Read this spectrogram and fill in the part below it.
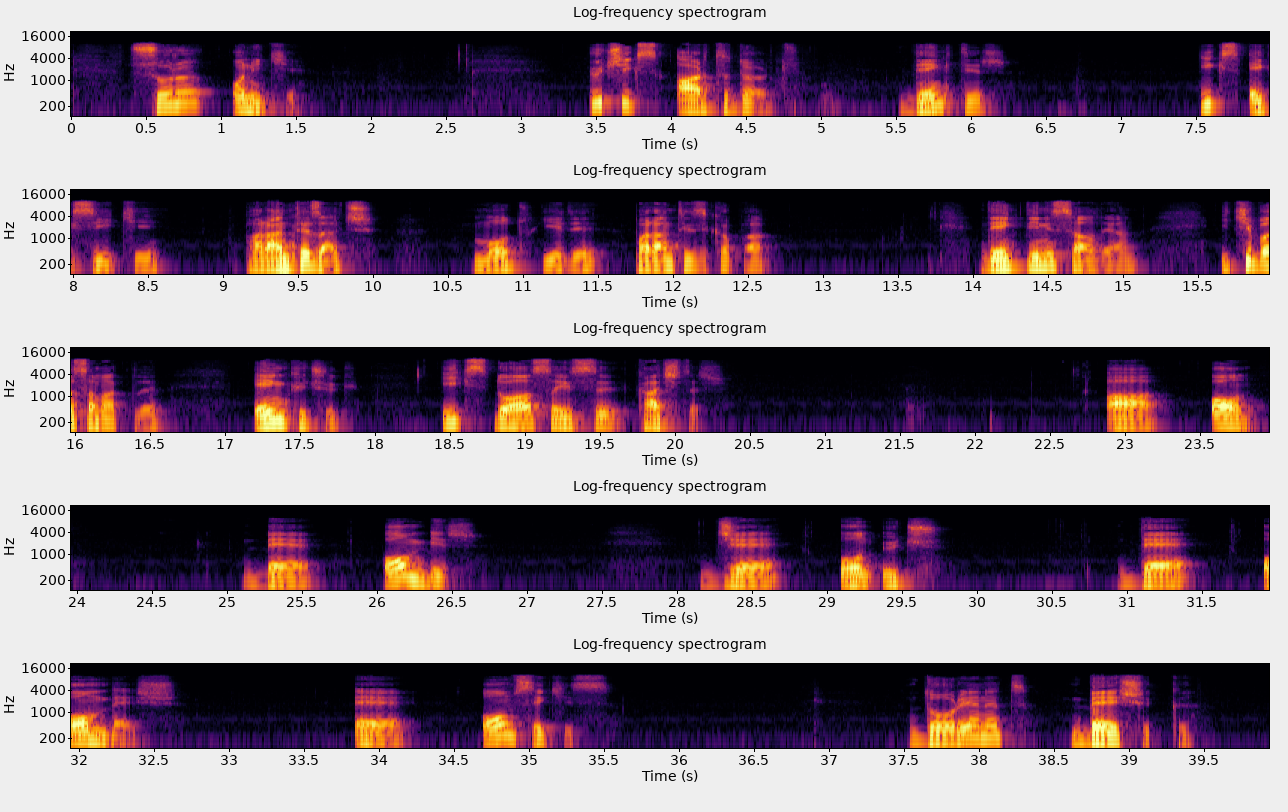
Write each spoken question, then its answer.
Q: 3x artı 4 denktir x eksi 2 parantez aç mod 7 parantezi kapa denkliğini sağlayan iki basamaklı en küçük x doğal sayısı kaçtır?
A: Doğru yanıt B şıkkı.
